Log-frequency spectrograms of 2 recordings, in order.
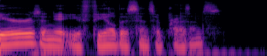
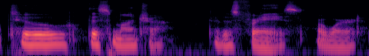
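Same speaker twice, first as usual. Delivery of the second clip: guided meditation. Acted. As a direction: ease the listeners into calm.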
